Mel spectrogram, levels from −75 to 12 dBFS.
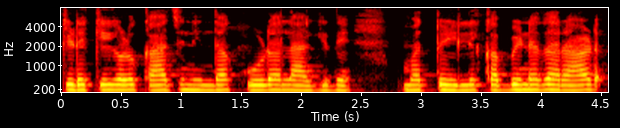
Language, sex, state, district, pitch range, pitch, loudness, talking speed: Kannada, female, Karnataka, Koppal, 170-180 Hz, 175 Hz, -15 LUFS, 105 wpm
